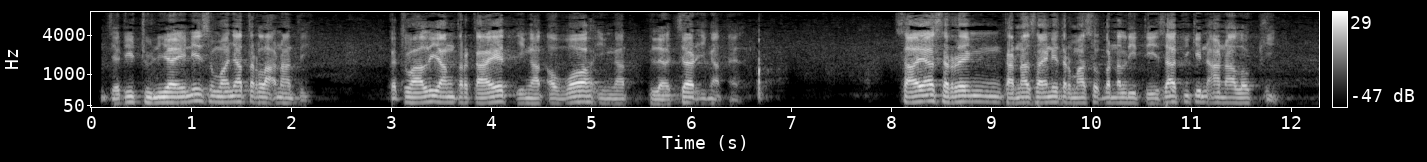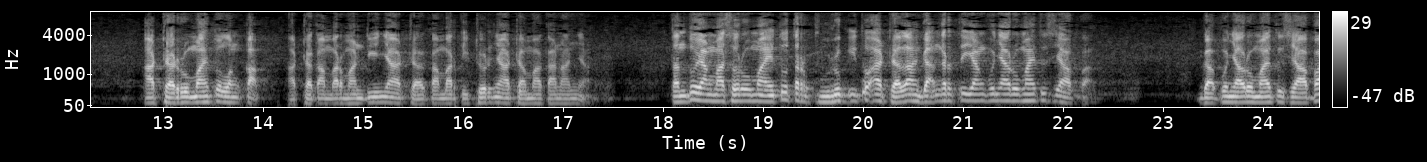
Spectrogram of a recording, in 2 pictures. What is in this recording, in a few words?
ngaji santri, vocals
